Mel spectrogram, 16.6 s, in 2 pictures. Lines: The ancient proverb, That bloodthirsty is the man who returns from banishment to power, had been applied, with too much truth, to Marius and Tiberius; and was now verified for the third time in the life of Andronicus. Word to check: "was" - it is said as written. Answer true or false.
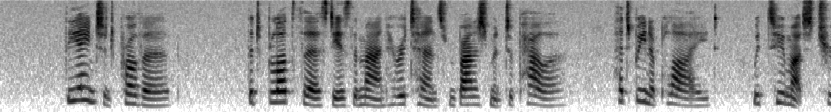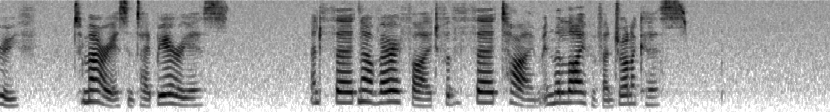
false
